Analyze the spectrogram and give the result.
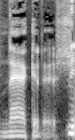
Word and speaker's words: Natchitoches: Now, for our listeners out there, if you go to look that up on a map, in Yankee, it's spelled Natchez Noches, but in real speak down there, it's called Natchitoches.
